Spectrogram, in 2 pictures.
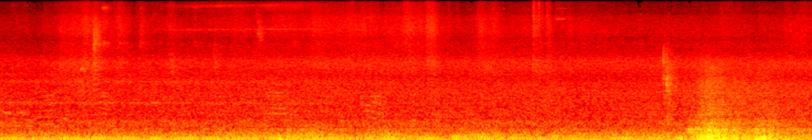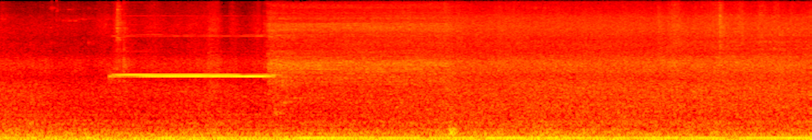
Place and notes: Xizhi District, New Taipei City - Train compartment
Train compartment, Outside the car is under thunderstorm
New Taipei City, Taiwan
